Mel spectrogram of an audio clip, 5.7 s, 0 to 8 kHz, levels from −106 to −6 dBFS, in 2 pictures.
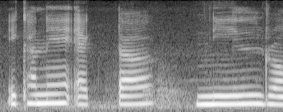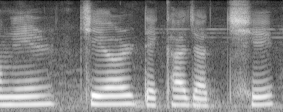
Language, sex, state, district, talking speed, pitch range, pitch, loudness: Bengali, female, Assam, Hailakandi, 75 wpm, 210-225 Hz, 220 Hz, -14 LUFS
